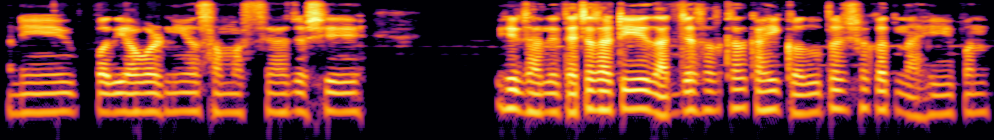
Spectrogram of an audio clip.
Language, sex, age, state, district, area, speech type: Marathi, male, 30-45, Maharashtra, Nagpur, urban, spontaneous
